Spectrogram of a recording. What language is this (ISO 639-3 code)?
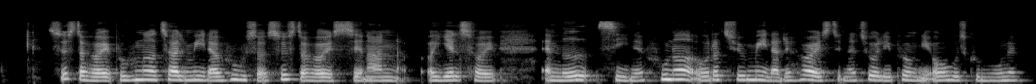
dan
